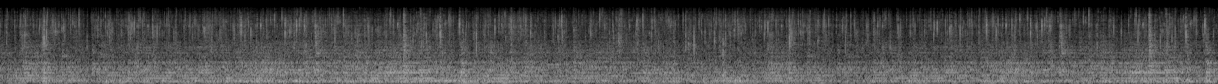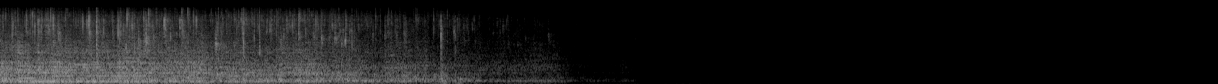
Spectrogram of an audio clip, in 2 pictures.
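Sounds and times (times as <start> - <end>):
steady heavy rain: 0.0 - 17.8.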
